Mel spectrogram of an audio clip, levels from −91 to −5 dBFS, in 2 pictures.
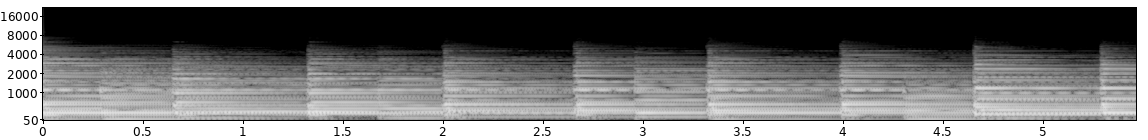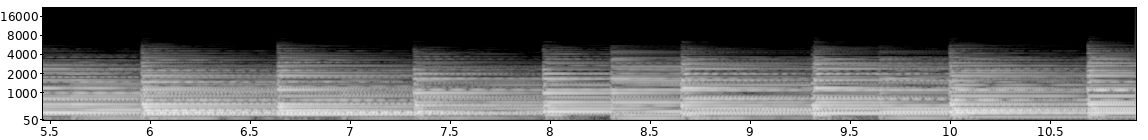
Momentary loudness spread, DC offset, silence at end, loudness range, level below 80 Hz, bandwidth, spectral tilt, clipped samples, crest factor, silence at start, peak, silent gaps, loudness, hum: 4 LU; under 0.1%; 0 s; 2 LU; -40 dBFS; 5.2 kHz; -9.5 dB/octave; under 0.1%; 14 dB; 0 s; -4 dBFS; none; -19 LUFS; none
